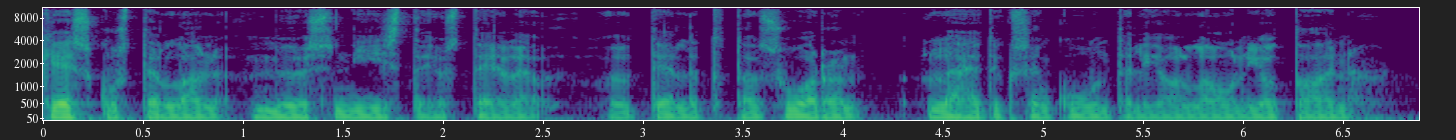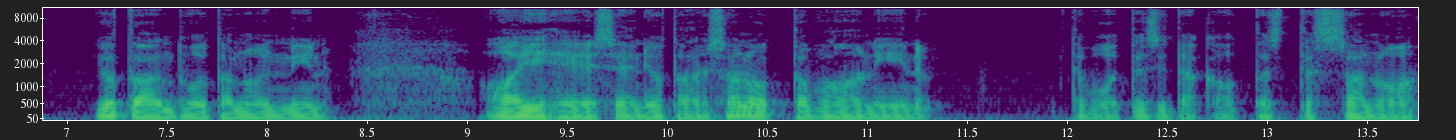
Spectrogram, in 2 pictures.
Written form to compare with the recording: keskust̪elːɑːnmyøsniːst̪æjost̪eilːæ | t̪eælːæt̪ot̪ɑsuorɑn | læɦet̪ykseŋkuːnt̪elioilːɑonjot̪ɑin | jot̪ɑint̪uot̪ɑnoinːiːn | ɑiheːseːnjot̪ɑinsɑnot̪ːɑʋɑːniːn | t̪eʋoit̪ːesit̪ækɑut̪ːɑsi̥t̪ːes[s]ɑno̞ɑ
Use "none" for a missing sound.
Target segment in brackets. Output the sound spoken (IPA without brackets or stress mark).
s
